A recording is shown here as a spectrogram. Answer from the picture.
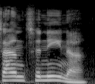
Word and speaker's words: Antonina: And I thought it was going to be Antonio, but it's not. It's Antonyina.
